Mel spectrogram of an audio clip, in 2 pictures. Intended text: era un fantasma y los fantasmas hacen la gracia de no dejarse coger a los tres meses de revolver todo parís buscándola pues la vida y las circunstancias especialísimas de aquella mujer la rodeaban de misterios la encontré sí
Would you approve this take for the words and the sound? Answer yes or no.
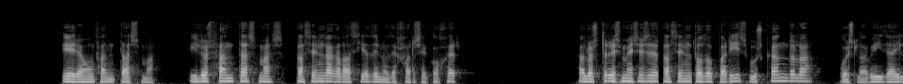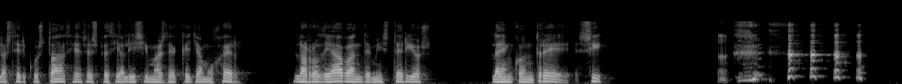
no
